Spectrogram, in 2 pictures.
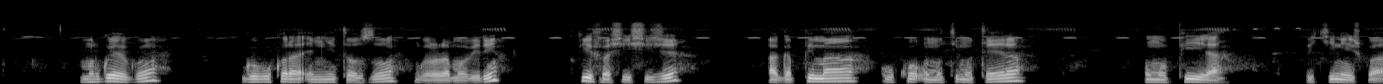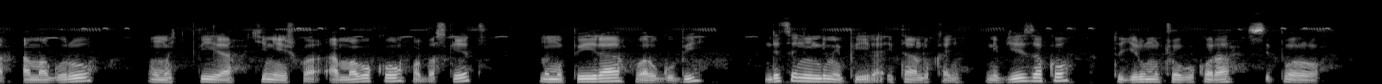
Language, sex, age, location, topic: Kinyarwanda, male, 36-49, Kigali, health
